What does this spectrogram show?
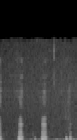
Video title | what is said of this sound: Ringing Rocks County Park | it sounds like i'm hitting a rock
